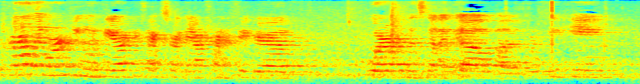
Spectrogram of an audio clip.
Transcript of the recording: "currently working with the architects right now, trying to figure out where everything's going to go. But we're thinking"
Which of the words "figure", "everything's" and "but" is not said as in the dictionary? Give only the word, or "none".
everything's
